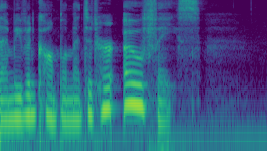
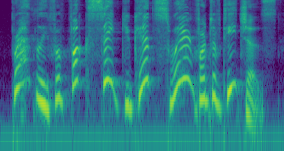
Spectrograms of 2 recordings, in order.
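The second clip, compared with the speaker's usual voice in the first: put-on high, prim young girl telling off a classmate; a bossy kid correcting Bradley; scolding schoolgirl; 13 semitones higher, 4 dB louder than usual. Girl scolding Bradley for insulting the teacher, high and prim.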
